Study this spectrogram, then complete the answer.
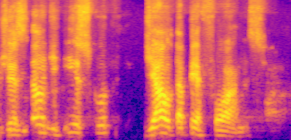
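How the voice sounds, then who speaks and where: The speaker is a man. Ordinary pitch variation marks his speech. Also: dry, close sound with no echo. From Brazil, Curitiba. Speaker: webinar moderator. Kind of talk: webinar panel discussion. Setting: online webinar.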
